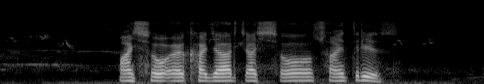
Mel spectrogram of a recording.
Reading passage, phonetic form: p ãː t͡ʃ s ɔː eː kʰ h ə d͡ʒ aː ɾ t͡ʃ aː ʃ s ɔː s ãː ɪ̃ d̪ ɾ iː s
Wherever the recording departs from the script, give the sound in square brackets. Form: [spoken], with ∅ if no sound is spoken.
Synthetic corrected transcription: p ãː t͡ʃ s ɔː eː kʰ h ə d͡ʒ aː ɾ t͡ʃ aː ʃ s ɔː s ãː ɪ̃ [t̪] ɾ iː s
